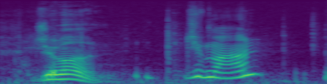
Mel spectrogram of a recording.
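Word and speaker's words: Djimon: don't call him Digimon Hutsu. – Oh, I'm sorry. How do you say his name? – Jimon? – Yeah. Okay. Jimon Hutsu.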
